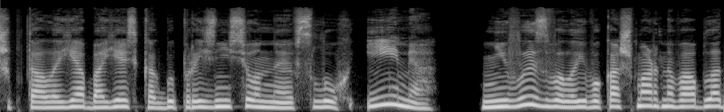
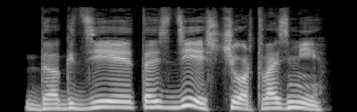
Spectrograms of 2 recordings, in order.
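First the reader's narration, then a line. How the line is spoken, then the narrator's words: Growl. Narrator (Russian): прорычал он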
